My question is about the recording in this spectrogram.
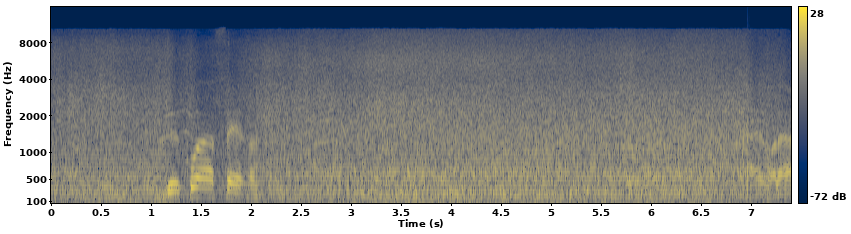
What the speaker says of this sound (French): des phases de vagues qui sont lisses, et des vagues qui sont assez rapides, fermantes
